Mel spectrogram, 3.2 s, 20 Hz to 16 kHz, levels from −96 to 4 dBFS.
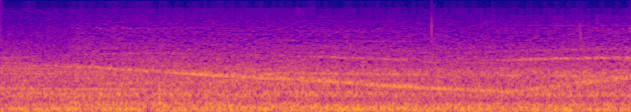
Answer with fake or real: fake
